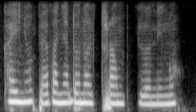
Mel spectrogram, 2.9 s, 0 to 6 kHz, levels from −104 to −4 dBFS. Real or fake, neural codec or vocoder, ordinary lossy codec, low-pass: real; none; Opus, 16 kbps; 5.4 kHz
